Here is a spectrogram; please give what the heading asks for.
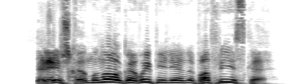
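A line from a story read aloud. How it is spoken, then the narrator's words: Shout. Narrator (Russian): закричал волк Ларсен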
